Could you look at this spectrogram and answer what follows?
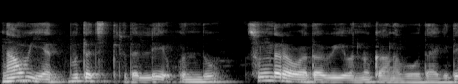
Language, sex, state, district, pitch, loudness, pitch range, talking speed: Kannada, male, Karnataka, Bangalore, 115 Hz, -18 LUFS, 105-150 Hz, 120 wpm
